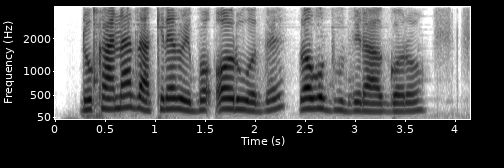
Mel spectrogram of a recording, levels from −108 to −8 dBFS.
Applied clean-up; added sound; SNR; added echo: neural mask model DeepFilterNet 3.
